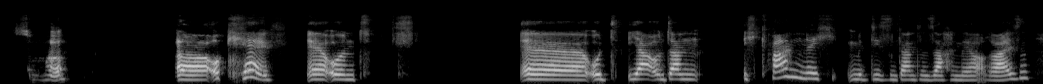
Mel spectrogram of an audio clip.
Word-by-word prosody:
Super. -, -, -5 dB, 1.1 s
Ah, 215 Hz, -1 st, +7 dB
okay, 265 Hz, -4 st, +1 dB, 0.3 s
äh, 230 Hz, +1 st, +2 dB
und 225 Hz, -2 st, -2 dB, 1.5 s
äh, 225 Hz, -3 st, +4 dB
und 235 Hz, -2 st, -3 dB
ja 240 Hz, 0 st, +2 dB
und 230 Hz, +1 st, -8 dB
dann, 235 Hz, -1 st, 0 dB, 0.4 s
ich -, -, -11 dB
kann 315 Hz, +1 st, -1 dB
nicht 260 Hz, -2 st, -7 dB
mit 230 Hz, -1 st, -11 dB
diesen 215 Hz, -2 st, -13 dB
ganzen 215 Hz, -1 st, -6 dB
Sachen 205 Hz, 0 st, -5 dB
mehr 200 Hz, 0 st, -7 dB
reisen 220 Hz, +10 st, -3 dB
230 Hz, 110 wpm, -22 LUFS, 215-240 Hz, 1.5 s, Ah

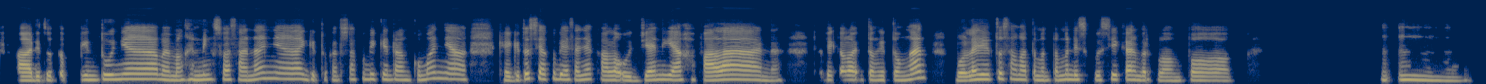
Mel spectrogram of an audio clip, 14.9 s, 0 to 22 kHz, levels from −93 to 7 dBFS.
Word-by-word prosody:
eee, 190 Hz, -1 st, +5 dB
ditutup 195 Hz, +1 st, -5 dB
pintunya, 235 Hz, +4 st, +3 dB
memang 205 Hz, -3 st, +1 dB
hening 220 Hz, +1 st, +1 dB
suasananya, 250 Hz, +4 st, 0 dB
gitu, 220 Hz, -, -8 dB
kan. -, -, -8 dB
Terus -, -, -9 dB
aku 235 Hz, -, -9 dB
bikin 235 Hz, -1 st, -3 dB
rangkumannya, 240 Hz, +6 st, -2 dB, 0.4 s
kayak 190 Hz, -2 st, -3 dB
gitu 245 Hz, -, +2 dB
sih -, -, +2 dB
aku 240 Hz, +2 st, -5 dB
biasanya 225 Hz, 0 st, 0 dB
kalau 200 Hz, -1 st, +2 dB
ujian 195 Hz, +4 st, 0 dB
yang 205 Hz, 0 st, +3 dB
hafalan. 215 Hz, +2 st, +5 dB
Nah, 190 Hz, -4 st, -2 dB, 0.4 s
tapi 210 Hz, -, -6 dB
kalau 210 Hz, 0 st, +3 dB
hitung-hitungan 205 Hz, +6 st, +1 dB, 0.3 s
boleh 180 Hz, +4 st, +4 dB
itu 230 Hz, -, -1 dB
sama 230 Hz, -3 st, 0 dB
teman-teman 205 Hz, +2 st, -2 dB
diskusi 210 Hz, 0 st, -6 dB
kan, 215 Hz, 0 st, +5 dB
berkelompok. 180 Hz, -2 st, -3 dB, 1.6 s
Mhm. 190 Hz, -4 st, -2 dB
210 Hz, 135 wpm, -25 LUFS, 195-230 Hz, 1.6 s, eee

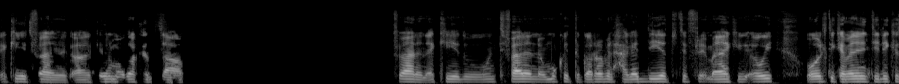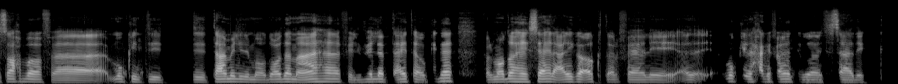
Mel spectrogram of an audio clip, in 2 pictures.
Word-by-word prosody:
أكيد 130 Hz, -4 st, -6 dB
فاهمِك، 105 Hz, -3 st, -3 dB
آه، 110 Hz, 0 st, -4 dB
أكيد 110 Hz, +4 st, -7 dB
الموضوع 120 Hz, -1 st, -5 dB
كان 115 Hz, -, -10 dB
صعب. 105 Hz, -2 st, -4 dB, 2.1 s
فعلًا 120 Hz, -5 st, -1 dB
أكيد، 125 Hz, +1 st, -6 dB
وأنتِ 120 Hz, +1 st, -11 dB
فعلًا 130 Hz, 0 st, +2 dB
لو 120 Hz, -2 st, -7 dB
ممكن 130 Hz, +1 st, -8 dB
تجربي 125 Hz, +3 st, -4 dB
الحاجات 120 Hz, 0 st, -3 dB
ديّة 130 Hz, +1 st, -1 dB
هتفرِق 130 Hz, 0 st, -9 dB
معاكِ 120 Hz, 0 st, 0 dB
أوي. 130 Hz, +3 st, -3 dB, 0.3 s
وقُلتِ 130 Hz, 0 st, -1 dB
كمان 125 Hz, +1 st, +3 dB
إن 130 Hz, -, +4 dB
أنتِ 130 Hz, 0 st, -3 dB
ليكِ 130 Hz, -1 st, -3 dB
صاحبة، 130 Hz, -2 st, +3 dB
فممكن 100 Hz, +4 st, +2 dB
ت 110 Hz, -3 st, -6 dB, 0.3 s
ت 115 Hz, -, -7 dB
تعمل 125 Hz, +4 st, +4 dB
الموضوع 115 Hz, 0 st, -2 dB
ده 130 Hz, 0 st, +3 dB
معاها 130 Hz, +3 st, +6 dB
في 115 Hz, -3 st, -7 dB
الvilla 120 Hz, +4 st, -1 dB
بتاعتها 125 Hz, -1 st, +1 dB
أو 110 Hz, -, -4 dB
كده، 150 Hz, +1 st, +2 dB, 0.3 s
فالموضوع 120 Hz, +4 st, +3 dB
هيسهّل 130 Hz, +1 st, +7 dB
عليكِ 125 Hz, +1 st, +2 dB
أكتر، 120 Hz, -2 st, 0 dB
فيعني 110 Hz, -2 st, -3 dB
آآ، 460 Hz, 0 st, -6 dB, 0.2 s
ممكن -, -, -3 dB
حاجة 135 Hz, -2 st, +1 dB
فعلًا 125 Hz, 0 st, -1 dB
تبقى 115 Hz, -2 st, -5 dB
تساعدِك. 105 Hz, -1 st, -2 dB
120 Hz, 160 wpm, -28 LUFS, 110-130 Hz, 2.1 s, هيسهّل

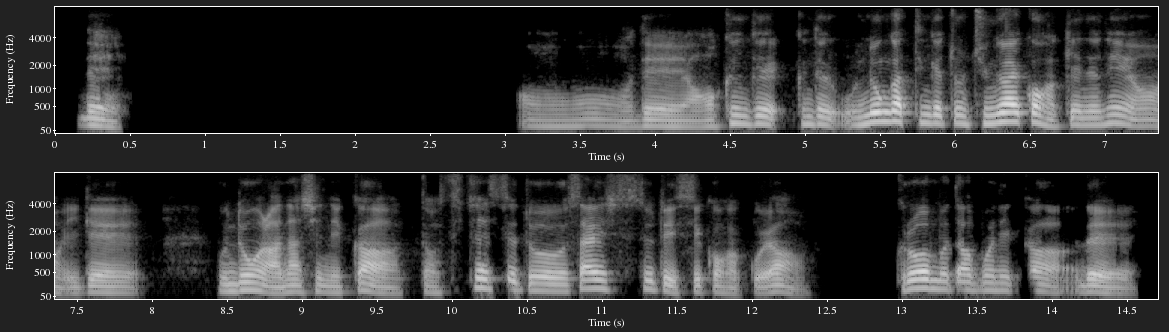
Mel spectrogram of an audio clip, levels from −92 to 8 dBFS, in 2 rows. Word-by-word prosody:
네. 115 Hz, -7 st, -2 dB, 2.6 s
어 105 Hz, -1 st, -10 dB
네. 105 Hz, -3 st, -1 dB
어 100 Hz, +2 st, -4 dB
근데 145 Hz, -1 st, -1 dB
근데 140 Hz, -1 st, -3 dB
운동 145 Hz, +9 st, +3 dB
같은 175 Hz, -3 st, +4 dB
게 155 Hz, -, +3 dB
좀 150 Hz, -2 st, -3 dB
중요할 175 Hz, +5 st, +6 dB
것 165 Hz, -2 st, +6 dB
같기는 125 Hz, +4 st, -3 dB
해요. 110 Hz, -, -2 dB
이게 100 Hz, 0 st, -3 dB, 0.5 s
운동을 125 Hz, +1 st, +2 dB
안 95 Hz, +3 st, +1 dB
하시니까 100 Hz, -5 st, -1 dB
더 100 Hz, -2 st, -9 dB
스트레스도 135 Hz, -, -1 dB
쌓일 165 Hz, +7 st, +3 dB
수도 155 Hz, -4 st, -5 dB
있을 110 Hz, +2 st, -5 dB
것 110 Hz, -, -4 dB
같고요. 90 Hz, 0 st, -3 dB, 0.5 s
그러다 155 Hz, -2 st, +3 dB
보니까 130 Hz, -5 st, -4 dB
네. 95 Hz, -7 st, +1 dB
120 Hz, 230 characters per minute, -20 LUFS, 105-145 Hz, 2.6 s, 중요할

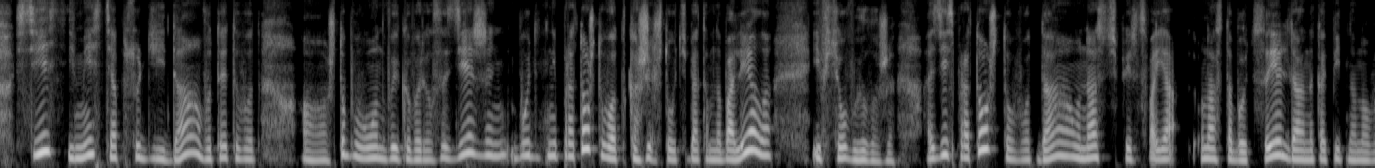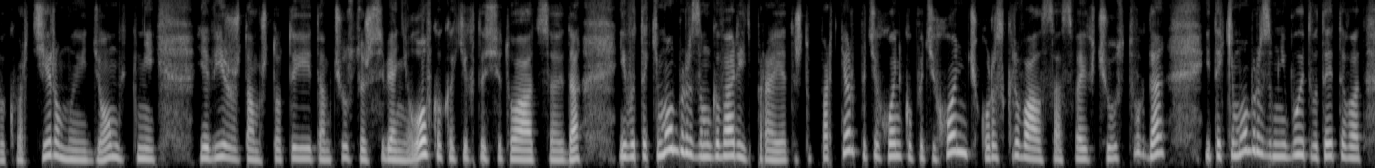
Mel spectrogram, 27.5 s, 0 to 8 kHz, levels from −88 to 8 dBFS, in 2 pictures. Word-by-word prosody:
сесть 300 Hz, +4 st, +5 dB
и 195 Hz, -, 0 dB
вместе 210 Hz, +2 st, +2 dB
обсудить, 180 Hz, -5 st, -3 dB
да, 255 Hz, -, +1 dB
вот 180 Hz, +2 st, -4 dB
это 200 Hz, -1 st, -1 dB
вот, 170 Hz, -2 st, -5 dB, 0.4 s
а, 155 Hz, -1 st, -3 dB
чтобы 225 Hz, -, -1 dB
он 190 Hz, -2 st, +2 dB
выговорился. 170 Hz, -1 st, -1 dB
Здесь 240 Hz, +8 st, +1 dB
же 240 Hz, -, -1 dB, 0.2 s
будет 210 Hz, +1 st, -4 dB
не 230 Hz, -, +2 dB
про 225 Hz, 0 st, -1 dB
то, 350 Hz, +9 st, +6 dB
что 350 Hz, -11 st, -1 dB
вот: 185 Hz, -2 st, +3 dB
"Скажи, 185 Hz, +1 st, +1 dB
что 170 Hz, +1 st, -3 dB
у -, -, -1 dB
тебя 170 Hz, +1 st, -4 dB
там 165 Hz, -1 st, -4 dB
наболело 225 Hz, -, +5 dB, 0.4 s
и -, -, +1 dB
всё 190 Hz, -1 st, 0 dB
выложи". 145 Hz, -5 st, -2 dB, 0.3 s
А 180 Hz, -, -2 dB
здесь 245 Hz, +5 st, +3 dB
про 200 Hz, -2 st, -1 dB
то, 335 Hz, +2 st, +6 dB
что: 345 Hz, -, -4 dB
"Вот 165 Hz, 0 st, -7 dB
да, 210 Hz, +8 st, +1 dB
у 200 Hz, -, +2 dB
нас 195 Hz, +2 st, +3 dB
теперь 185 Hz, -4 st, -2 dB
своя 170 Hz, +2 st, -1 dB, 0.2 s
у 185 Hz, -, -1 dB
нас 180 Hz, -3 st, +2 dB
с -, -, -7 dB
тобой 155 Hz, -3 st, 0 dB
цель, 215 Hz, +8 st, +3 dB
да, 170 Hz, -2 st, +3 dB
накопить 165 Hz, +1 st, -4 dB
на 155 Hz, -, -2 dB
новую 150 Hz, -1 st, -4 dB
квартиру. 230 Hz, +1 st, -2 dB
Мы 165 Hz, -3 st, -1 dB
идем 170 Hz, +7 st, -1 dB
к -, -, -25 dB
ней. 180 Hz, -2 st, -1 dB, 0.4 s
Я 190 Hz, -, +2 dB
вижу 195 Hz, 0 st, 0 dB
ж 165 Hz, -, -10 dB
там, 170 Hz, -3 st, -3 dB
что 175 Hz, +4 st, -6 dB
ты 185 Hz, +1 st, -2 dB
там 165 Hz, -1 st, -5 dB
чувствуешь 175 Hz, -5 st, -4 dB
себя 170 Hz, -1 st, +1 dB
неловко 215 Hz, +8 st, +4 dB
в -, -, -18 dB
каких-то 175 Hz, -, -5 dB
ситуациях". 165 Hz, -3 st, +1 dB
Да, 175 Hz, +4 st, +3 dB, 0.4 s
и 215 Hz, -, +3 dB
вот 220 Hz, 0 st, +1 dB
таким 230 Hz, +6 st, +2 dB
образом 270 Hz, -11 st, +3 dB
говорить 225 Hz, -3 st, +2 dB
про 165 Hz, -1 st, -1 dB
это, 155 Hz, +1 st, -2 dB
чтоб 185 Hz, +4 st, -8 dB
партнёр 295 Hz, +11 st, -1 dB
потихоньку, 225 Hz, -3 st, -1 dB
потихонечку 240 Hz, -, 0 dB
раскрывался 195 Hz, -5 st, 0 dB
о -, -, -4 dB
своих 180 Hz, +1 st, -3 dB
чувствах, 200 Hz, +9 st, -5 dB
да. 255 Hz, +6 st, +3 dB, 0.4 s
И -, -, -4 dB
таким 230 Hz, +2 st, 0 dB
образом 290 Hz, -8 st, 0 dB
не 220 Hz, 0 st, 0 dB
будет 245 Hz, +1 st, -1 dB
вот 205 Hz, +2 st, -5 dB
этого 215 Hz, -4 st, 0 dB
190 Hz, 200 wpm, -26 LUFS, 170-225 Hz, 0.4 s, то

